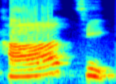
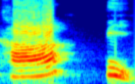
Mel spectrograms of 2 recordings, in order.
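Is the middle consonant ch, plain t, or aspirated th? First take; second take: ch; t. First: The middle consonant sounds like a ch. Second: The middle consonant sounds like a plain t. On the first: The speaker calls it right. "উচ্চারণটা হবে কিসের মতো? সিউতের মতো।" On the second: The speaker calls it wrong. "নিচে বসানোর কারণে ত এর মতো উচ্চারণ করি"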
